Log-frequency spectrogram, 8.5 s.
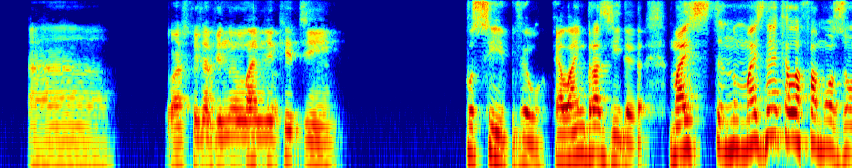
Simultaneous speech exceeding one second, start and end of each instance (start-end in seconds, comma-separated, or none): none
